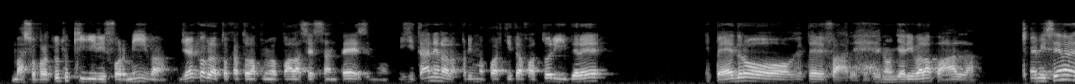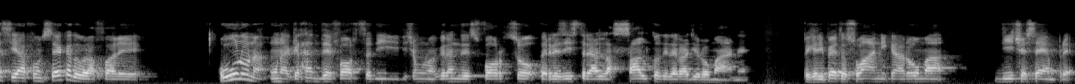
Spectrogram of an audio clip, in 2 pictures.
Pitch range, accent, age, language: 125-155 Hz, native, 20-39, Italian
